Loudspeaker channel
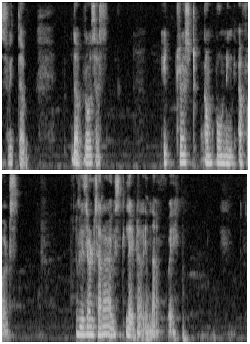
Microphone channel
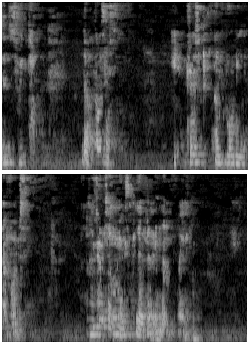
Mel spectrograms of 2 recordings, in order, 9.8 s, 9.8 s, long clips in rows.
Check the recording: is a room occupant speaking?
No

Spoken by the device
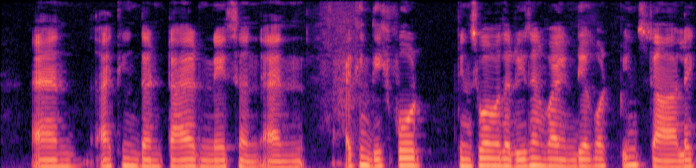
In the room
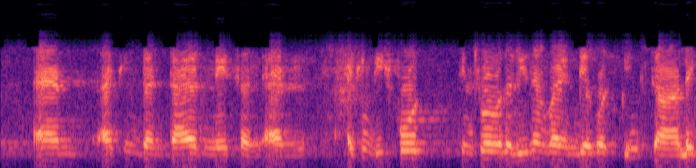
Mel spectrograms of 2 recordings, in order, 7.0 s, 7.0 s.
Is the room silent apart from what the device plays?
Yes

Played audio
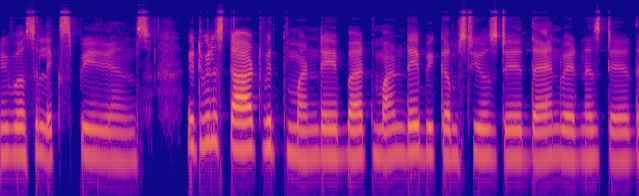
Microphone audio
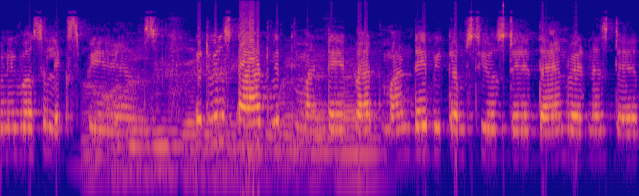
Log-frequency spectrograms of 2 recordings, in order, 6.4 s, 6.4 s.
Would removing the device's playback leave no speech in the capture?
No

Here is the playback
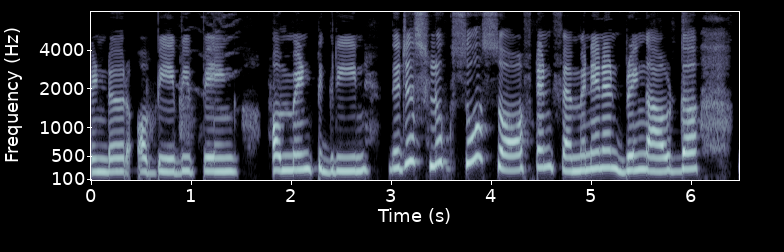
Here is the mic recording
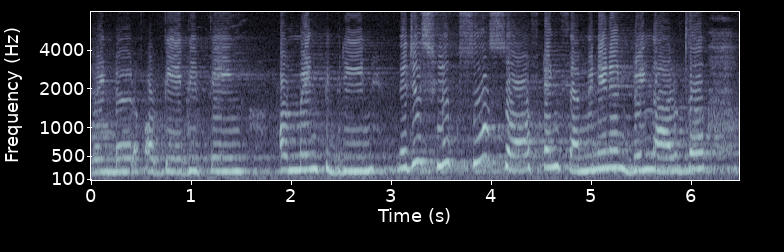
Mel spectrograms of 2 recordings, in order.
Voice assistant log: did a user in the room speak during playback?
No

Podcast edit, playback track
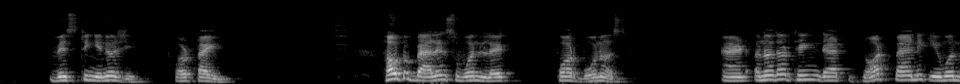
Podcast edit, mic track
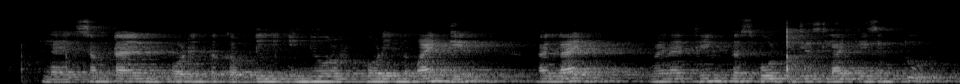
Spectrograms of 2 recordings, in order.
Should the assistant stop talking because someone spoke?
Yes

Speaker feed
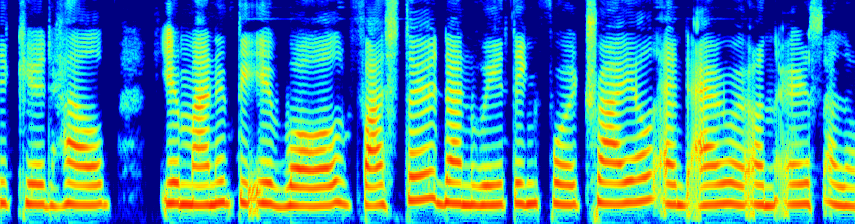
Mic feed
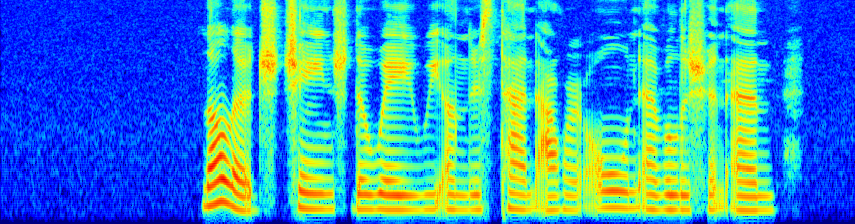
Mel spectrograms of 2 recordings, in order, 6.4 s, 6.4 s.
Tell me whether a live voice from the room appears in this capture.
Yes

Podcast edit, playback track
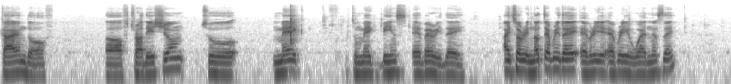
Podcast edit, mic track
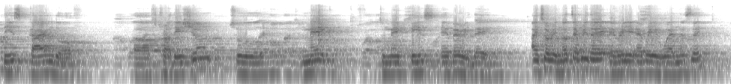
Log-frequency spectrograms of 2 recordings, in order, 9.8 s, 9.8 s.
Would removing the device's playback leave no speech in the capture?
No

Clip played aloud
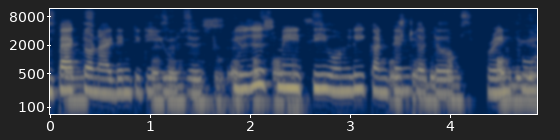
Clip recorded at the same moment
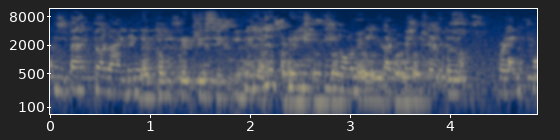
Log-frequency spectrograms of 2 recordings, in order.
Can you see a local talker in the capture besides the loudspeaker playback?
Yes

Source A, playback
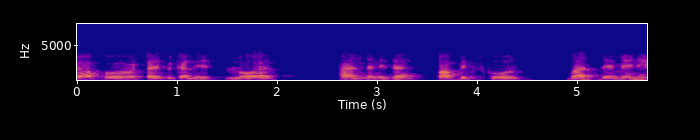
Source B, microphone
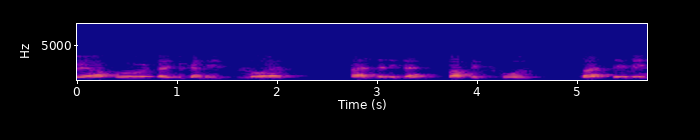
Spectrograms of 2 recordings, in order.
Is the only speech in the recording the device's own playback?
Yes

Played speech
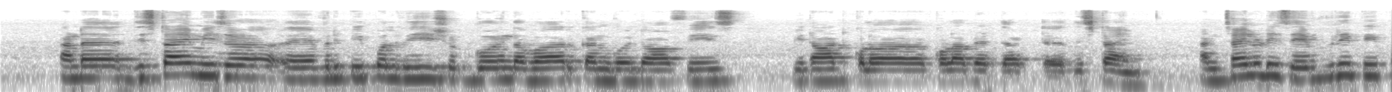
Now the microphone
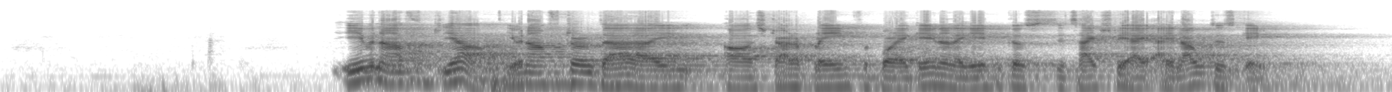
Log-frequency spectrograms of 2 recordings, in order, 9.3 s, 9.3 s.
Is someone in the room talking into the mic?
Yes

